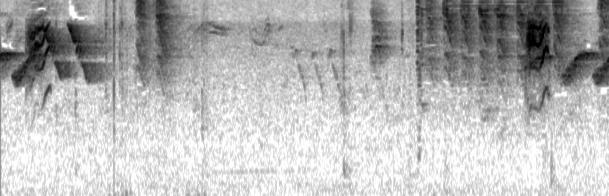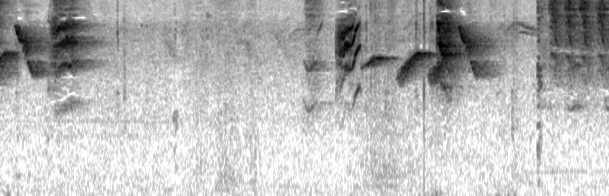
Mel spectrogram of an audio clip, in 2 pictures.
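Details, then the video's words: Double-collared seedeater with a female calling, in the tui tui zel zel style, edited to heat up males. Three separate bursts of high, jumbled buzzy notes and slurs come with short pauses between them. "COLEIRO TUI TUI ZEL ZEL COM PIADO E CHAMANDO DE FÊMEA MUITO QUENTE CHAMANDO E MACHEANDO MUITO."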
